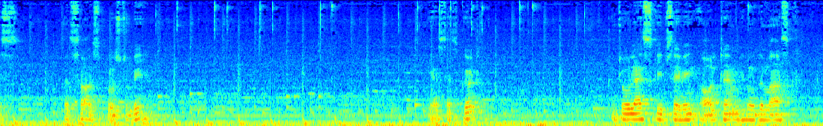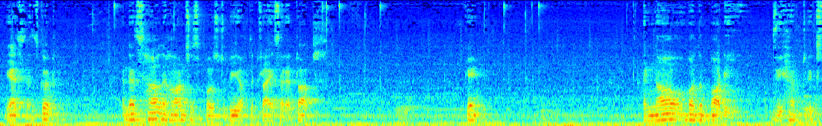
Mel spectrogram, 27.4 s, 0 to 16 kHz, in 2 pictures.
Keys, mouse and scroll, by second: 3.0 shift+click, 3.8 shift+click, 5.6 middle click, 7.1 shift+click, 7.6 shift+click, 8.6 shift+click, 8.9 middle click, 10.4 ctrl+s, 12.1 alt+m, 12.5 middle click, 15.5 scroll down 2, 15.6 middle click, 17.9 f, 19.4 middle click, 20.1 middle click, 22.2 shift+middle click, 22.7 middle click.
